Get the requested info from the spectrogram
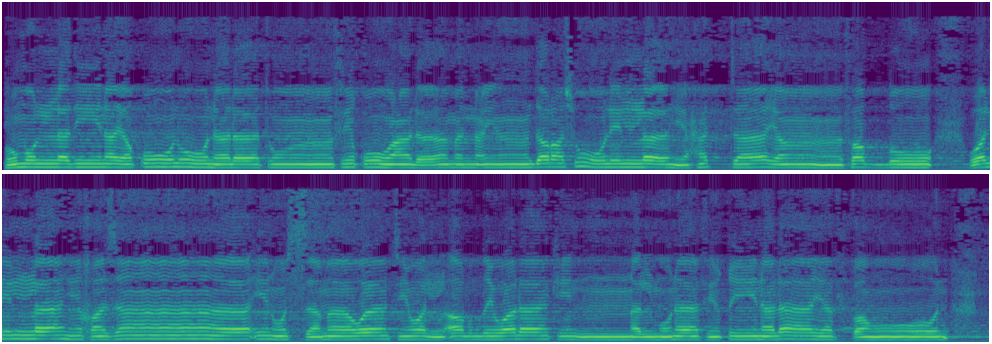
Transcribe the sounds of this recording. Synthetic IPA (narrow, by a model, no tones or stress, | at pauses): hʊmʊlːaðiːnajɑquːluːnalaːt̪ʊnfɪquːʕalaːmanʕɪnd̪aɾˤɑsuːlɪlːaːhɪħat̪ːaːjanfɑd̪ˤːuː | walɪlːaːhɪxazaː | ʔɪnʊasːamaːwaːt̪ɪwalʔɑɾˤd̪ˤɨwalaːkɪnːalmʊnaːfɪqiːnalaːjafqɑhuːn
